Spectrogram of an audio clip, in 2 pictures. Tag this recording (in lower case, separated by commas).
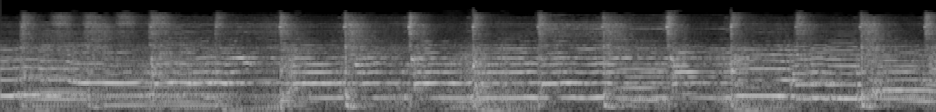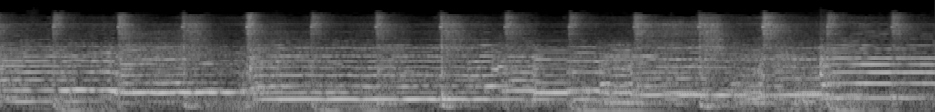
music, musical instrument, fiddle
